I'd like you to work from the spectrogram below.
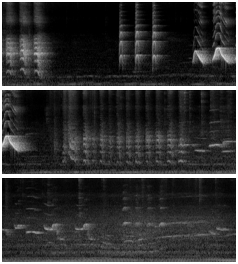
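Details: Spreading its wings as it sings, a masked laughingthrush gives short clipped notes, then a loud zigzag run of rising and falling whistles, then a long softer stretch of scratchy twittering over a low hum.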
